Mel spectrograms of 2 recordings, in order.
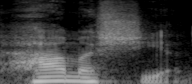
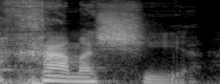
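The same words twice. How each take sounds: First: The first sound is a light throat h. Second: The first sound is a harsh R. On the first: The speaker calls it right. "leve na garganta" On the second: The speaker calls it wrong. "Não é"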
